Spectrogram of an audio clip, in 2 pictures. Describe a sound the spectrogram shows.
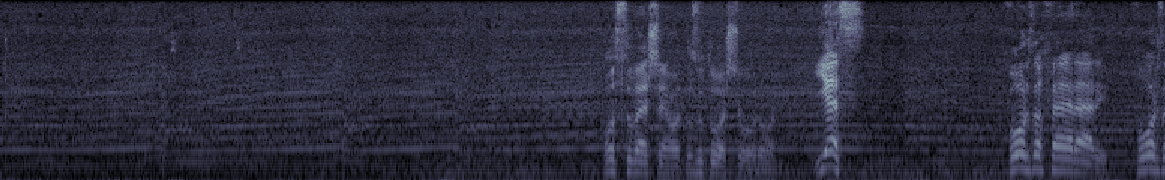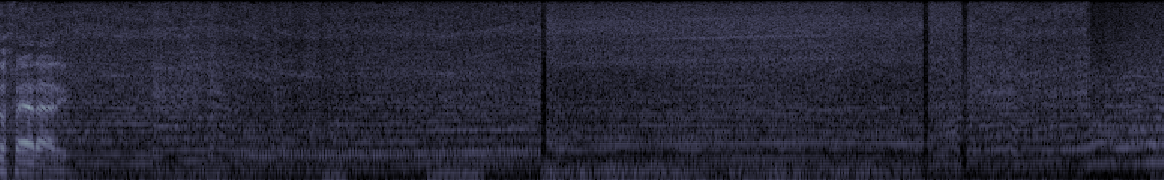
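A racing car engine whines steadily, rising and falling in pitch.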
